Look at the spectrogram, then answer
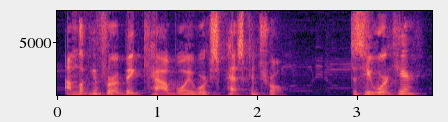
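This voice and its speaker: An actor playing a tough, hard-boiled American investigator in a video game, blunt and quietly threatening. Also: male voice, on the high side, sing-song, fairly quick, husky, faint music behind, full character voice. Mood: tough, probing.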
